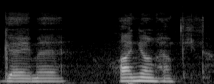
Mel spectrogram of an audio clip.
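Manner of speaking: low, hushed game-host voice; deep-pitched announcement, trailing into a whisper. Shown as a demonstration. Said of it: "you want me to do the lower?".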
